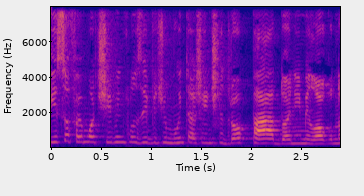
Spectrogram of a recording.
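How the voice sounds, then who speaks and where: A woman talks with a high pitch. Noticeable background noise runs behind her. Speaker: anime YouTuber. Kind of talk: casual explainer video.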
